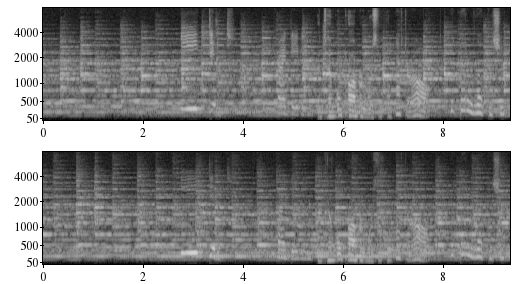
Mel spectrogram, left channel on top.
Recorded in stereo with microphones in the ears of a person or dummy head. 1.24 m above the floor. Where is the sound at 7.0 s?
25° left (ahead or behind), 0.8 m.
